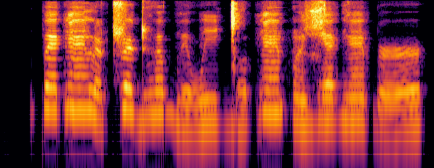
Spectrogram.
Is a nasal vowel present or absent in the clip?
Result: present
